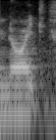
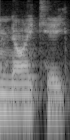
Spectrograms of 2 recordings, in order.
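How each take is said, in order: First: Nike clipped to one syllable, NYKE; English Nike. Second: Nike with two syllables, NY-kee; correct Nike. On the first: Showing how English people usually say Nike. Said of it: "we say Nike". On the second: Explaining the proper way to say Nike. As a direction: say Nike as NY-kee with a clear final ee. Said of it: "we're supposed to say Nike". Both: Shown as a demonstration.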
